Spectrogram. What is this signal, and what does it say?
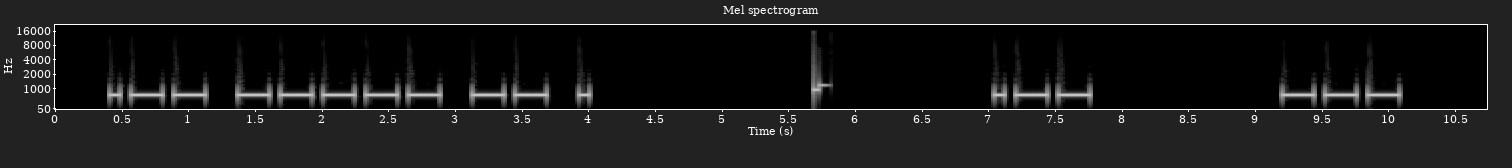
Morse code, heard as a keyed tone, about 15 wpm, spaced as for 10 wpm, 700 Hz. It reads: W0ME WO
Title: USA Call Signs - 4 Characters - 6x Character Spacing - 15wpm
